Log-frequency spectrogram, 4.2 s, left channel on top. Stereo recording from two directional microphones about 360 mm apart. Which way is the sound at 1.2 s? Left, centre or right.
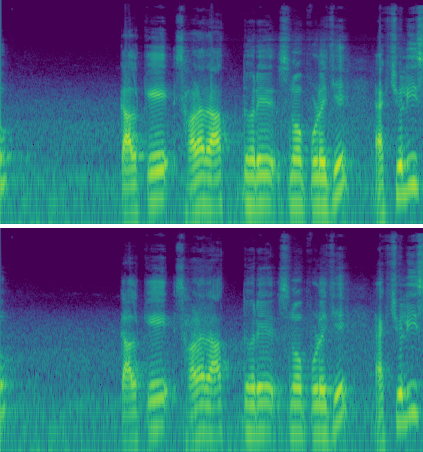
Left.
